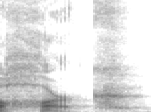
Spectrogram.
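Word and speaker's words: Harcq: the name of Clara hark h-a-r-c-q I think it's pronounced like that she was already married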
